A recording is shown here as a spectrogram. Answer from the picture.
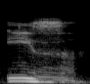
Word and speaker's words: is: escribo con S, pero su pronunciación no va a ser la S, su pronunciación va a ser la Z. Entonces yo no voy a decir is, digo is. No va a ser has, yo digo has. She has a dog. Has, is.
